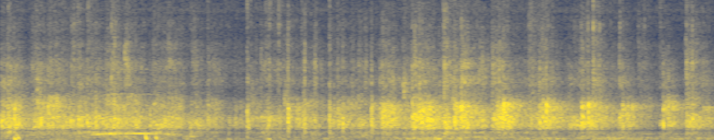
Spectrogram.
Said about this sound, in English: That's your stage, and that's your applause. Have fun.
